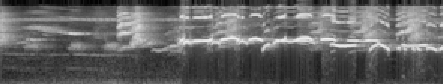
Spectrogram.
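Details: Oriental magpie-robin singing to provoke another into fighting; quiet faint notes at first, then a loud sustained chattering warble of rapid whistled trills wavering in pitch.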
